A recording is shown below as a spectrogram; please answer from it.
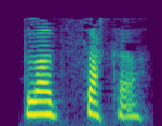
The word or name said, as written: bloodsucker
